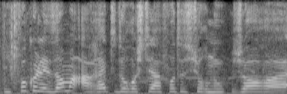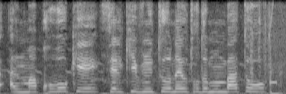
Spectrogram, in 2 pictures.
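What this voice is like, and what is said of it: Put-on southern French accent. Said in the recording (French): “vous êtes fait plaisir avec l'accent du Sud”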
